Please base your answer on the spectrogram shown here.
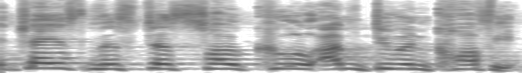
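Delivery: high-pitched, excited re-enacted boast; delighted dad. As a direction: play a dad thrilled with himself. Dad's delighted boast to his son.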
